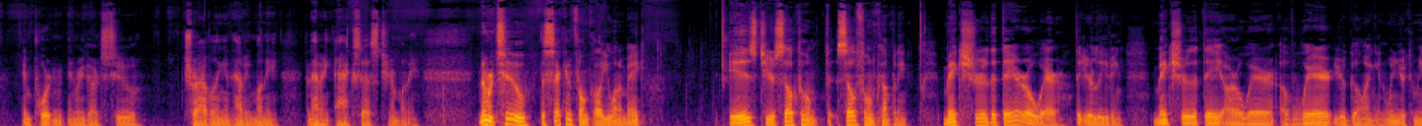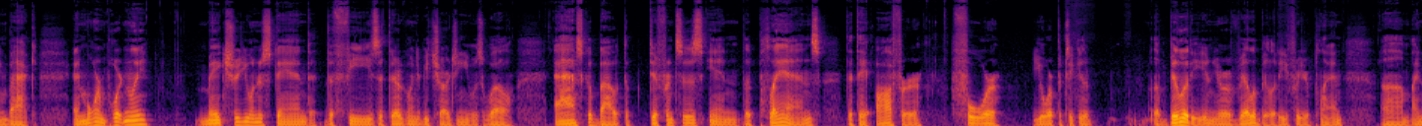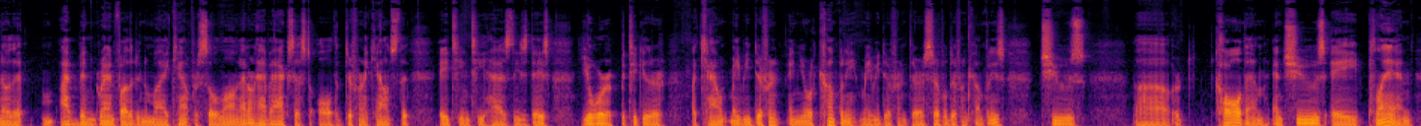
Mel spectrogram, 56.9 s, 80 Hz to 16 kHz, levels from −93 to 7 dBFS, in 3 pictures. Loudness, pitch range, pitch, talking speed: -21 LUFS, 65-90 Hz, 75 Hz, 155 wpm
